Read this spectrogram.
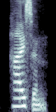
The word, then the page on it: hyson: Indian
